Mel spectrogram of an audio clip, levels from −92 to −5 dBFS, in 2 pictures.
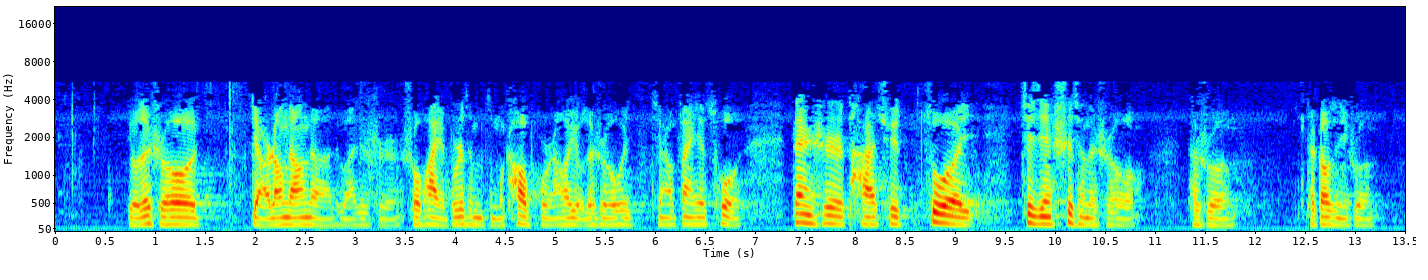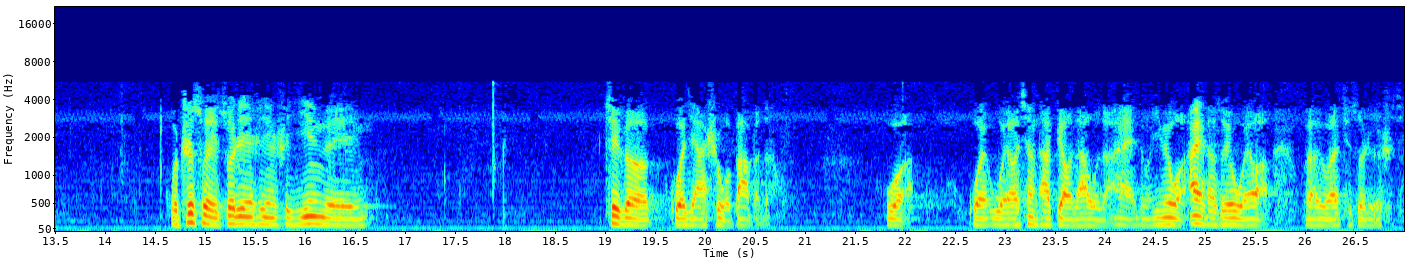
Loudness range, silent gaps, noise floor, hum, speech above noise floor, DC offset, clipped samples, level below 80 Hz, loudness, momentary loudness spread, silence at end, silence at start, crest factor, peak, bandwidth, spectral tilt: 9 LU; none; -59 dBFS; none; 33 dB; under 0.1%; under 0.1%; -64 dBFS; -27 LUFS; 15 LU; 0.15 s; 0.75 s; 24 dB; -4 dBFS; 5.8 kHz; -11 dB/octave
